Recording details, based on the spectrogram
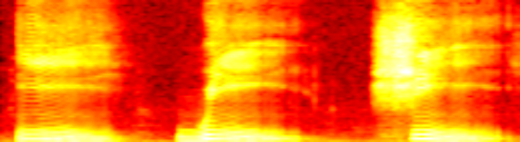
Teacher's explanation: Okay, it's a high vowel, high because the tongue is high. It's a tense vowel because all the articulation organs are really tense. The lips pull to the sides a bit.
